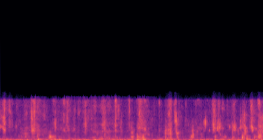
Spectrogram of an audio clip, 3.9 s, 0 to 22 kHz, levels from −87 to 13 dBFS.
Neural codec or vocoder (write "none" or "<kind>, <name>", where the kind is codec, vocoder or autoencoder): vocoder, Vocos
